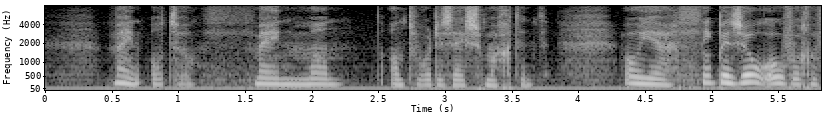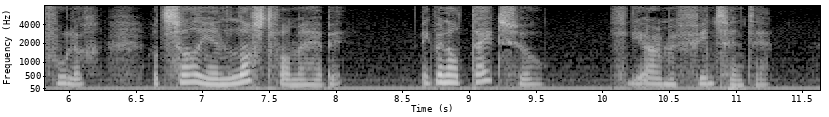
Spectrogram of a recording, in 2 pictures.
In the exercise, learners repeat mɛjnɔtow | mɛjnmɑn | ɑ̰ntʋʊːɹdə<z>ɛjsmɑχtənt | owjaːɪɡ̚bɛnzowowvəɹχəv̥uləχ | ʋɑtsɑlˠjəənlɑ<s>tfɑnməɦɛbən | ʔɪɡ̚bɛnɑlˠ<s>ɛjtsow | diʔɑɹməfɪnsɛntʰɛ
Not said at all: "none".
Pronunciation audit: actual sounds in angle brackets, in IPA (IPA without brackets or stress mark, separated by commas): z, s, t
